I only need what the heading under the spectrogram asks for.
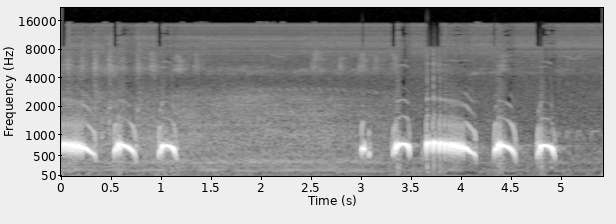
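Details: Decoy spotted dove calling to attract wild doves. Three soft falling coos end a phrase. After a quiet gap of about two seconds, a full phrase follows: a double pip, a purring trilled coo and two clear downslurred coos.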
